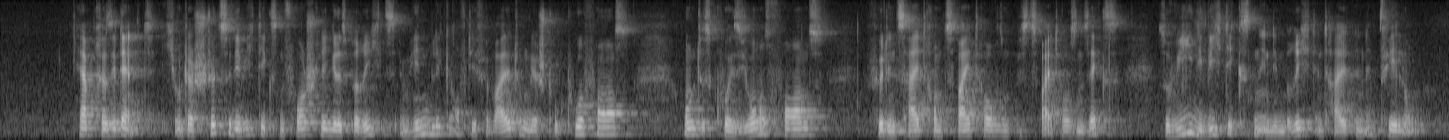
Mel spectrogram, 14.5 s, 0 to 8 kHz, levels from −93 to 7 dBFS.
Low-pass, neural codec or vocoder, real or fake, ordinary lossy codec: none; none; real; none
